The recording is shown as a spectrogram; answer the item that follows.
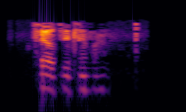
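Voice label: Scottsdale Police Department South Dispatch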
